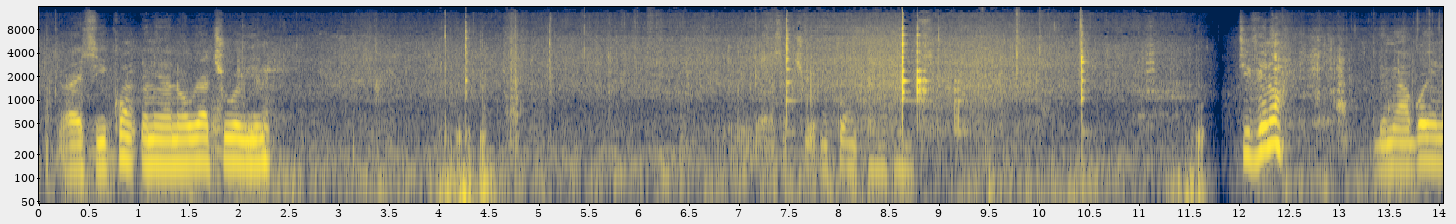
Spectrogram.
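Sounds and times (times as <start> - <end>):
crab sizzling in a metal pot: 2.1 - 11.4.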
